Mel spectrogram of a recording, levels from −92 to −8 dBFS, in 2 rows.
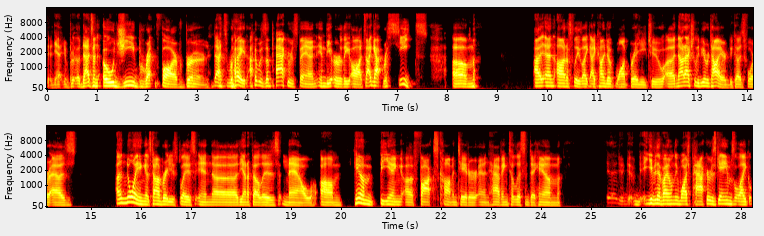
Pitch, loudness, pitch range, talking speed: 130 Hz, -22 LUFS, 115-150 Hz, 150 wpm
